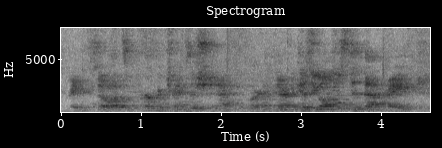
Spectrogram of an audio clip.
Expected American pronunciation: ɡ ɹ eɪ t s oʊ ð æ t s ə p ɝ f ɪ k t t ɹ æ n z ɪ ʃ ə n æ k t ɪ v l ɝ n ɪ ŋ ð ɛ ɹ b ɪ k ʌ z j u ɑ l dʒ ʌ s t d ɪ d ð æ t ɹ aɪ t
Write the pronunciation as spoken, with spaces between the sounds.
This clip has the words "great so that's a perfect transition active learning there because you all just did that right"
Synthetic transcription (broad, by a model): ɹ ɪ t s oʊ ð æ t s ə p ɝ f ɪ k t t ɹ æ n z ɪ ʃ ə n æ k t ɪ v l ɝ n ɪ ŋ ð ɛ ɹ b ɪ k ʌ z j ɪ ɑ l dʒ ʌ s d ɪ d ð æ t ɹ aɪ t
